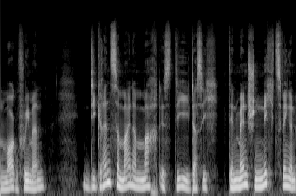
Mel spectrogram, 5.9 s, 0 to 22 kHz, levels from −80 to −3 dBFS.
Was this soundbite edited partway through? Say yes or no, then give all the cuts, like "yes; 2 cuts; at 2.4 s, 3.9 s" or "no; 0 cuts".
no; 0 cuts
